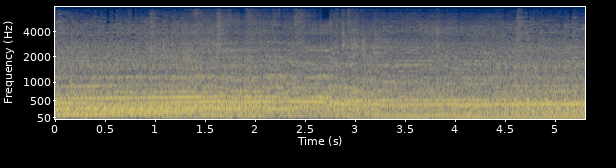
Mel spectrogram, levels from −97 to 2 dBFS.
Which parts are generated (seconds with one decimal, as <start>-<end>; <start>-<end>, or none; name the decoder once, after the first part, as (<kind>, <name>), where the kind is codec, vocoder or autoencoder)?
1.3-4.5 (codec, SNAC)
